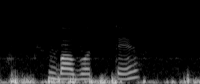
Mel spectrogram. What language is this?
Santali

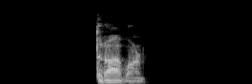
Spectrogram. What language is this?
Pashto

